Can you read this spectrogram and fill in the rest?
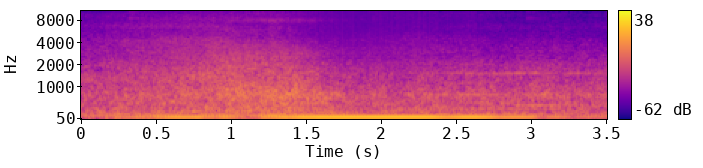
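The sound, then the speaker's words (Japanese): A car swells past on a street, its broad whoosh rising and fading over a few seconds above a steady low engine-like hum, heard while leisurely cycling along sloping back streets, with no one talking. “めっちゃ車が通ってると書いてあるんですけど、なんかね、たまにこういうとこぶつかるのもあるかもしれないですけれども。”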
